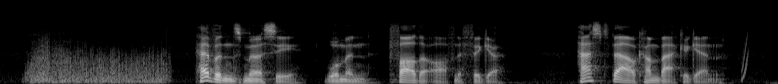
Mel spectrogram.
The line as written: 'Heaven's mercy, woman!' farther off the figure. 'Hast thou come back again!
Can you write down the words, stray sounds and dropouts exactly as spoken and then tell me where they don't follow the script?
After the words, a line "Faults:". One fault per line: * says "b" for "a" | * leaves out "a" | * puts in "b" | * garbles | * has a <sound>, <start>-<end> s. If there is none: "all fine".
'Heaven's mercy, woman!' farther off the figure. 'Hast thou come back again!
Faults:
* has a sigh, 0.2-1.8 s
* has a chirp, 7.4-7.5 s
